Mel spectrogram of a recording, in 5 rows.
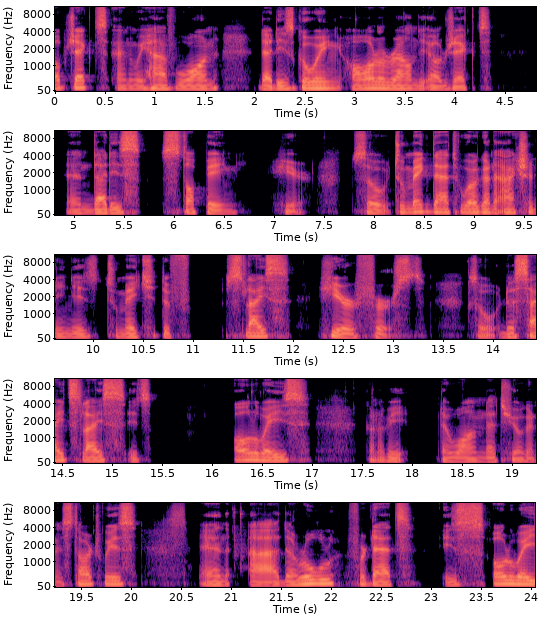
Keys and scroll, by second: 13.7 f, 21.0 shift+v.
